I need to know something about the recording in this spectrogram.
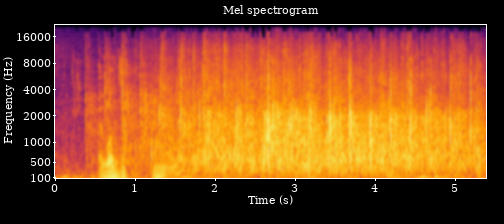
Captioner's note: audience applauding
